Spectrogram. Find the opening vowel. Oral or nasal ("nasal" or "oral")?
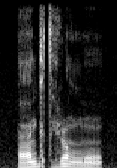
nasal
